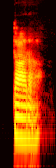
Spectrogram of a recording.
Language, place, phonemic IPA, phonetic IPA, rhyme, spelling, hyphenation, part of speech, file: Hindi, Delhi, /t̪ɑː.ɾɑː/, [t̪äː.ɾäː], -ɑː, तारा, ता‧रा, noun, LL-Q1568 (hin)-तारा.wav
- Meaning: 1. star 2. asterisk 3. pupil (of the eye) 4. fate, destiny (that is influenced by a planet) 5. something that appears small due to the distance 6. a star; dear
